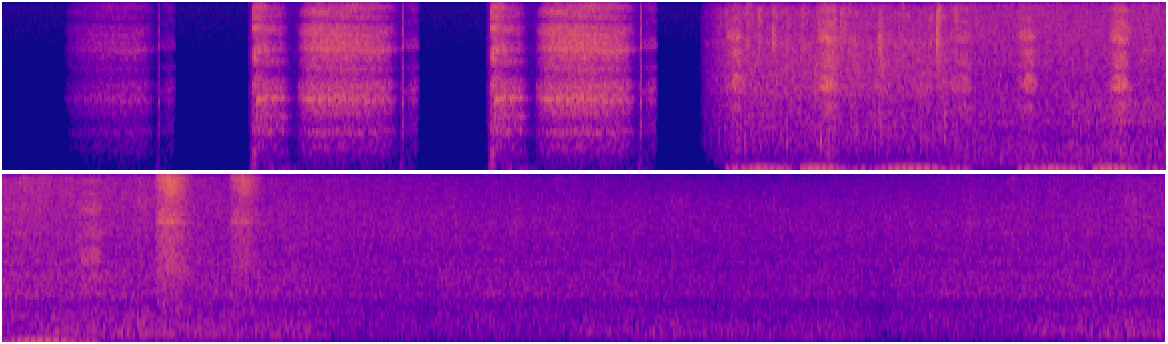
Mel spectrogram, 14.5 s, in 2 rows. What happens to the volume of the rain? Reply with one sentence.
The loudness of the rain goes down.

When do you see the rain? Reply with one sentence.
You can hear the rain from 4.3 to 14.4 s.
